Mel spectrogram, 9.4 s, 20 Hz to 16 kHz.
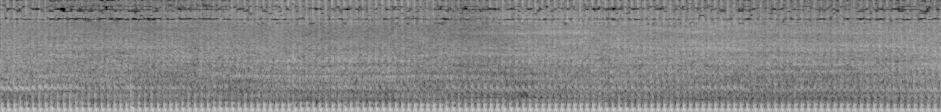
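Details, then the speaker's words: Ducati 1199 Panigale that struggled to crank and start when cold, traced to corroded starter solenoid terminals: starts and twin idles at an even, steady four pulses a second, no misses or knocks. "all right obviously does work so happy days"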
